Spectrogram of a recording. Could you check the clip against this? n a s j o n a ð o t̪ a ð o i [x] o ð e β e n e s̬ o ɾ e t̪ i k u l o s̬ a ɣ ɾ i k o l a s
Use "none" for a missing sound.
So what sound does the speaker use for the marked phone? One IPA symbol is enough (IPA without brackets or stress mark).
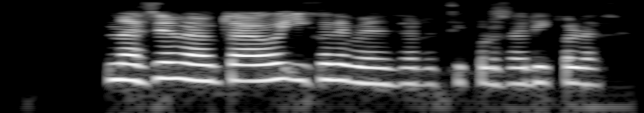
x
